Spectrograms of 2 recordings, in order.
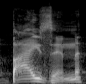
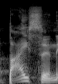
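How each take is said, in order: First: The middle consonant is a buzzing Z sound. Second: The middle consonant is a hissing S sound. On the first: "the bison with the Z" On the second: "it was not the bison"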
